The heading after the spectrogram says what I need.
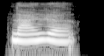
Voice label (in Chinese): "男人", Chinese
